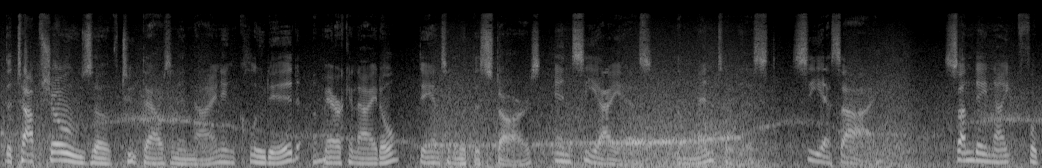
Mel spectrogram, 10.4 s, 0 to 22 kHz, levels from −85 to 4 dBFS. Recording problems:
wind noise on the microphone; heavy; 4 dB below the speech

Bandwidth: 15.5 kHz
